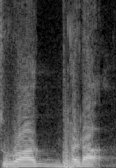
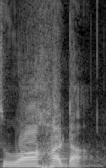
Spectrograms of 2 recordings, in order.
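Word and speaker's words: Vagbhata: Usually we don't pronounce Vagbhada. The Ashtavaidya tradition, they pronounce it as Vahada, following the Jain tradition, Vahada. So they don't use the Guru Aksharas, Vagbhada, that is a Guru Akshara in Sanskrit because of the Sandhi.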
